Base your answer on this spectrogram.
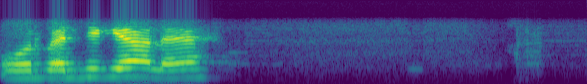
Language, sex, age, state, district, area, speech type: Dogri, female, 45-60, Jammu and Kashmir, Udhampur, rural, conversation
